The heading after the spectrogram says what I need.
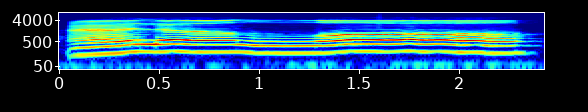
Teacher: Ala Allah. Dibacakan tebal 2 harakat.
